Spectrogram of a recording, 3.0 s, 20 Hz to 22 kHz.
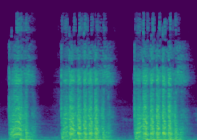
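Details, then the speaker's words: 2001 Honda CBR600 F4i after fitting new gas cap and an ignition switch that proved the wrong one: three one-second bursts of fast cranking, spark present but no fuel pump priming, never catches; fixed by installing the correct switch. "she's trying to start you can hear it getting a spark back here she's getting a spark she's trying to start up just no problem there's no fuel pump"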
